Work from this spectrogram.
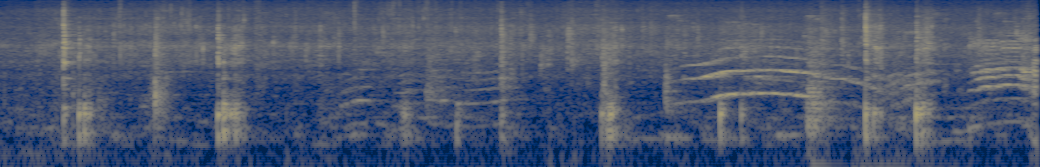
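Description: Bay leaves hit hot oil for lentil dal and set off a light crackling sizzle, broken by clinks and scrapes of a spoon in the pan, with a voice and other high voices in the background.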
